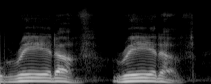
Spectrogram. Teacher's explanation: So the D for rid connects with the vowel O for the preposition of, and it has that flap sound, da da da da.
